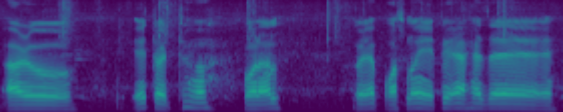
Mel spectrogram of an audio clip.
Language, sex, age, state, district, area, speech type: Assamese, male, 18-30, Assam, Majuli, urban, spontaneous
